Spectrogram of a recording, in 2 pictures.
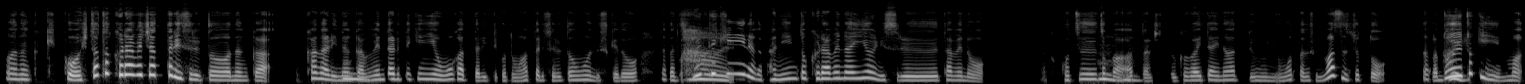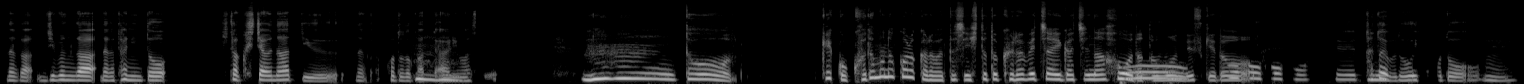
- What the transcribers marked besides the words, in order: other background noise
- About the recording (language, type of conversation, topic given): Japanese, podcast, 他人と比べないようにするには、どうすればいいですか？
